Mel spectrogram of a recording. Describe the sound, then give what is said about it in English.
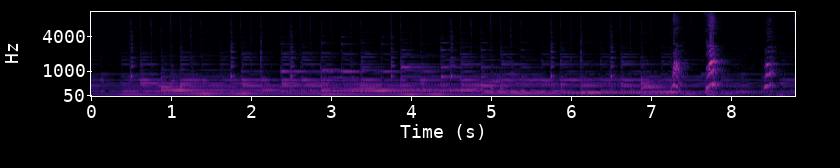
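A dog lets out three sharp barks near the end, following several seconds of steady, stepping tonal music with no talking. “Dog's really upset about that.”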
